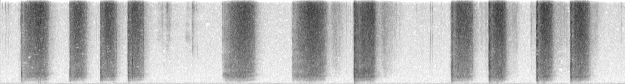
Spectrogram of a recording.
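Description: A small natural-fiber broom sweeps against a small heap of fine green sand on a dark surface. About ten separate brushing strokes are heard, each a bright, airy rubbing hiss with gaps of quiet between them.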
